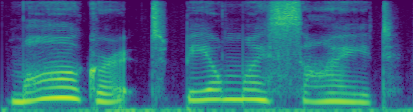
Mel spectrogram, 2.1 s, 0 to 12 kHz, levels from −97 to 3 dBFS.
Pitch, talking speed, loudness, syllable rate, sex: 250 Hz, 145 wpm, -15 LUFS, 3.7 syllables/s, female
